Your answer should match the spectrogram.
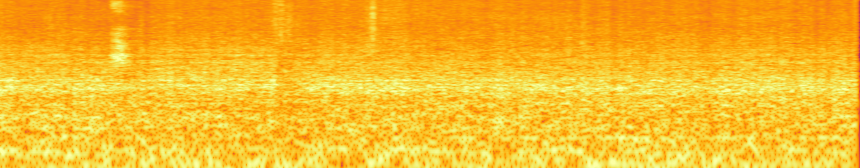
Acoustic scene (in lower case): car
